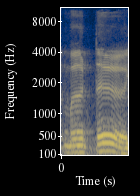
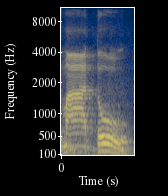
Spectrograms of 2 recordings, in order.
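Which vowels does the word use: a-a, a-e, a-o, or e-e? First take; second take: e-e; a-o. First: The vowels are e then e. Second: The vowels are a then o. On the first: This is the E E dialect form. "E E menyebut mete" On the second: This is the A O dialect form. "A O menyebut mato"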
